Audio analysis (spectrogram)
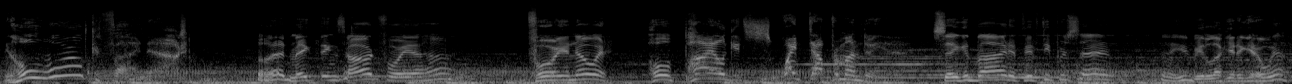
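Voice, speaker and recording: Cocky, high-voiced pirate captain. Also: male voice, big pitch swings, a little slow, exaggerated voice. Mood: taunting, menacing. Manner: swaggering, slangy, taunting. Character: cocky, menacing male pirate captain, middle-aged. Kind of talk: dramatic video game cutscene acting. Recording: game music behind the voice.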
